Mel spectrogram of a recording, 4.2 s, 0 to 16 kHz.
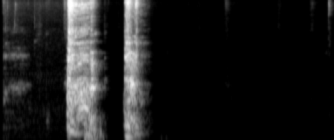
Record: {"cough_length": "4.2 s", "cough_amplitude": 32768, "cough_signal_mean_std_ratio": 0.29, "survey_phase": "beta (2021-08-13 to 2022-03-07)", "age": "65+", "gender": "Male", "wearing_mask": "No", "symptom_none": true, "smoker_status": "Never smoked", "respiratory_condition_asthma": false, "respiratory_condition_other": false, "recruitment_source": "REACT", "submission_delay": "2 days", "covid_test_result": "Negative", "covid_test_method": "RT-qPCR", "influenza_a_test_result": "Negative", "influenza_b_test_result": "Negative"}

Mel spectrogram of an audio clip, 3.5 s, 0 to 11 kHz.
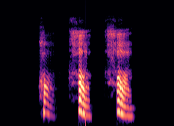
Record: {"exhalation_length": "3.5 s", "exhalation_amplitude": 10979, "exhalation_signal_mean_std_ratio": 0.3, "survey_phase": "beta (2021-08-13 to 2022-03-07)", "age": "45-64", "gender": "Female", "wearing_mask": "No", "symptom_none": true, "smoker_status": "Never smoked", "respiratory_condition_asthma": true, "respiratory_condition_other": false, "recruitment_source": "REACT", "submission_delay": "1 day", "covid_test_result": "Negative", "covid_test_method": "RT-qPCR", "influenza_a_test_result": "Negative", "influenza_b_test_result": "Negative"}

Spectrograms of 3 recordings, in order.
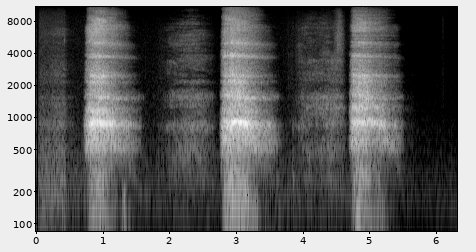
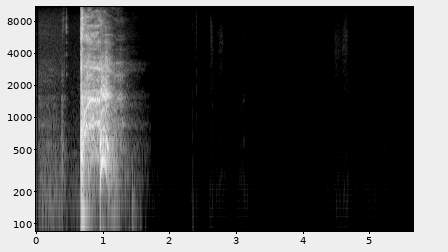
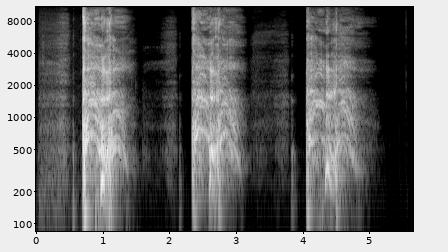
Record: {"exhalation_length": "6.3 s", "exhalation_amplitude": 24950, "exhalation_signal_mean_std_ratio": 0.39, "cough_length": "5.7 s", "cough_amplitude": 29204, "cough_signal_mean_std_ratio": 0.23, "three_cough_length": "5.7 s", "three_cough_amplitude": 29204, "three_cough_signal_mean_std_ratio": 0.4, "survey_phase": "beta (2021-08-13 to 2022-03-07)", "age": "65+", "gender": "Male", "wearing_mask": "No", "symptom_runny_or_blocked_nose": true, "smoker_status": "Ex-smoker", "respiratory_condition_asthma": false, "respiratory_condition_other": false, "recruitment_source": "REACT", "submission_delay": "2 days", "covid_test_result": "Negative", "covid_test_method": "RT-qPCR", "influenza_a_test_result": "Negative", "influenza_b_test_result": "Negative"}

